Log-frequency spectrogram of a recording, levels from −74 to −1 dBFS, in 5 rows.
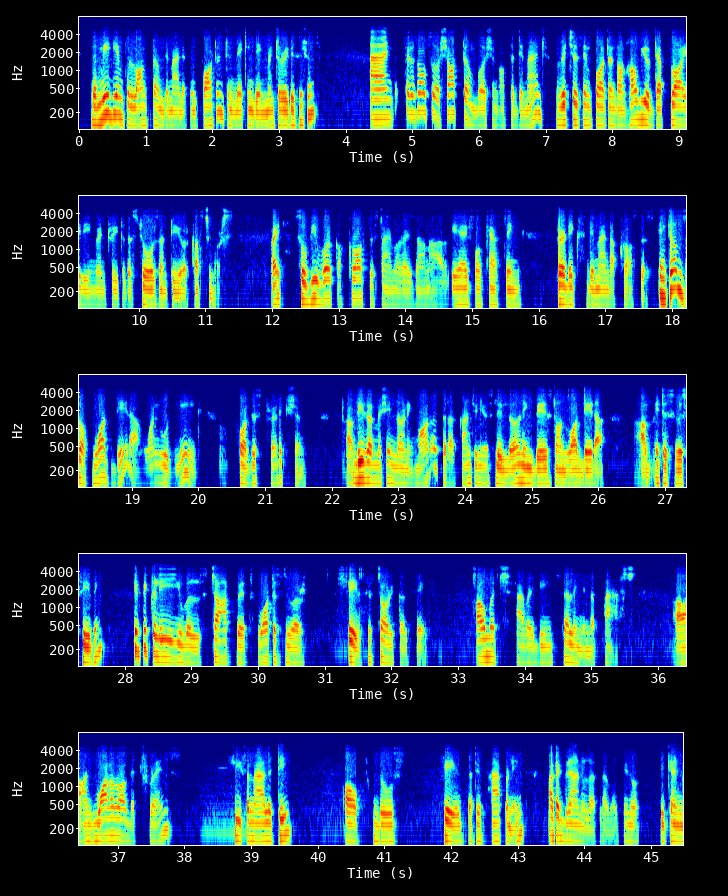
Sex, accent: male, Indian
